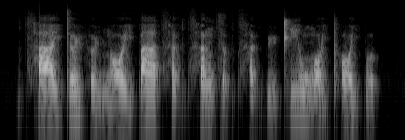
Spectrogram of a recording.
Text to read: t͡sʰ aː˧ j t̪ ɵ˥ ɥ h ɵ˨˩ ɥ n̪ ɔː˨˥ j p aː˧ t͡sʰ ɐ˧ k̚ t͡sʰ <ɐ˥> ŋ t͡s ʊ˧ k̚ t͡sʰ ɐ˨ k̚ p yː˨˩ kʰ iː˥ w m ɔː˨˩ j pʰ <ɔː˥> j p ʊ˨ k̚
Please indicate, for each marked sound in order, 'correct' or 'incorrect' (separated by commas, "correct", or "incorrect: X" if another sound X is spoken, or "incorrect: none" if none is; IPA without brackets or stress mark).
correct, incorrect: ɔː˨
